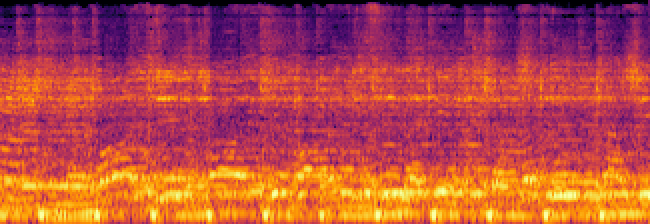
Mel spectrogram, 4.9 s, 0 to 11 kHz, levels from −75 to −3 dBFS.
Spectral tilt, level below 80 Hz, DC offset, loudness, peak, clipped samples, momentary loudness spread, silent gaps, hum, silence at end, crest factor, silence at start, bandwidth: -5.5 dB/octave; -24 dBFS; under 0.1%; -10 LUFS; 0 dBFS; 0.2%; 2 LU; none; none; 0 s; 10 dB; 0 s; 11 kHz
